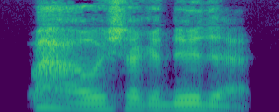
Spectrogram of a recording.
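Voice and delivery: ordinary delivery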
